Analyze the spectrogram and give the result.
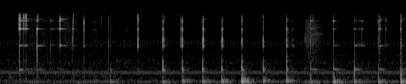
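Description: Long nails tap the edge and face of the round, solid glass foot of an empty hurricane glass lying on its side. Seventeen quick, bright glassy clinks ring high and die away almost at once, in an uneven rhythm.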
